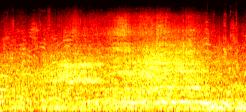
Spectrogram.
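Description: Race cars, including a Chevy Camaro and a Pontiac Trans Am, roar loudly at a spectator drag race thrill show, a continuous engine drone with rising pitch under a commentator talking over the track noise.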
